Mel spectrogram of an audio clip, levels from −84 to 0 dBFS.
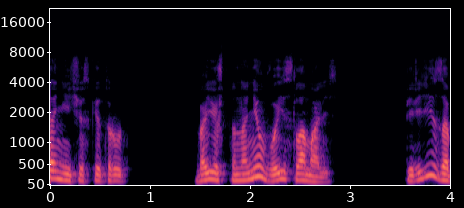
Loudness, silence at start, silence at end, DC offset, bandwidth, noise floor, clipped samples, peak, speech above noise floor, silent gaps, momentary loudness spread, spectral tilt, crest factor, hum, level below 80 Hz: -30 LUFS; 0 s; 0 s; under 0.1%; 7.4 kHz; under -90 dBFS; under 0.1%; -14 dBFS; over 61 dB; 0.87-0.91 s, 1.11-1.42 s, 2.94-3.44 s; 10 LU; -8.5 dB/octave; 16 dB; none; -84 dBFS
